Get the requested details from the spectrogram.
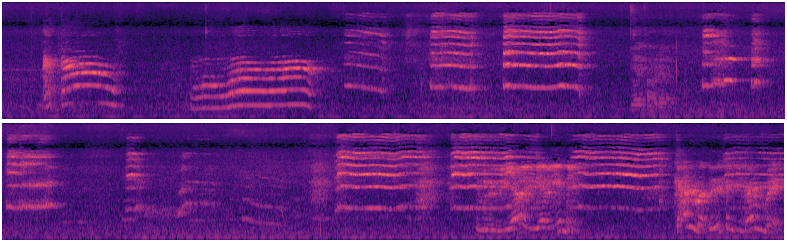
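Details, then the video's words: Meowing around Machun, a domestic cat puzzled by videos of meowing cats: a dense run of short, bright meows, some arched and some flat and held, overlapping near the end, over a constant low hum. "Machun gets confused by the meowing videos"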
